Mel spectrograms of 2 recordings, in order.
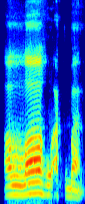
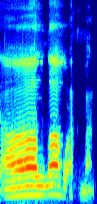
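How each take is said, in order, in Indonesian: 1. Vokal awal pada kata Allah dibaca pendek. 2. Vokal awal pada kata Allah dibaca panjang. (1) "Makanya alifnya tidak boleh dipanjangkan"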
